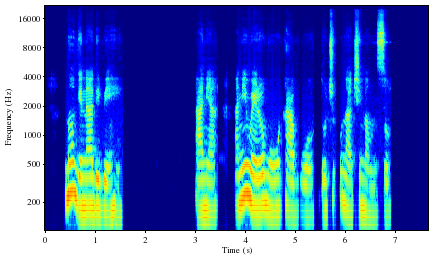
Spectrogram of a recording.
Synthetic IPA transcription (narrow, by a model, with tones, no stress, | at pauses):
no˦ɡe˨na˦dɪ˦be˨˦ɦɪ˦ | a˨ɲa˨ | a˨ɲi˦ŋʷe˨ɾo˦mo˨ŋʷe˦ka˨a˨bʊ˨ɔ˨to˨t͡ʃu˦kʷu˦na˨t͡ʃi˦nɔ˨m̩˨so˦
